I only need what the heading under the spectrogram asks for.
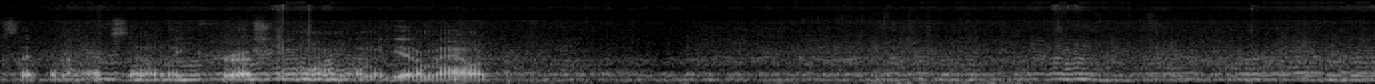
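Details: Honey bees buzzing around an opened hive during harvest; loud close buzzing and handling knocks in the first two seconds, then a softer, even colony hum.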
